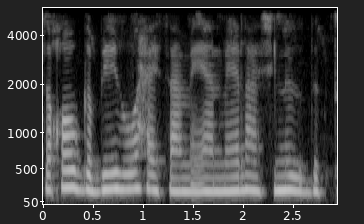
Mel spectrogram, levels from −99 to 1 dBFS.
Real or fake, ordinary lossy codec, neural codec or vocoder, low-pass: real; none; none; 5.4 kHz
